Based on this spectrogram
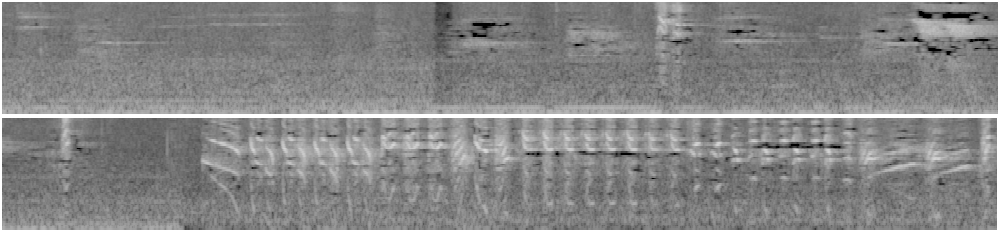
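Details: After about six seconds of low hum and faint scattered chirps, a Red siskin bursts into energetic rolling song, fast high twittering with buzzy pulsed trills and quick chirps, recorded as tutor material for competition birds.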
